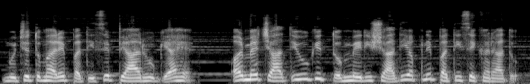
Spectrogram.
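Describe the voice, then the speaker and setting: A woman voicing a lovesick female witch in a cartoon story, soft and coaxing in a lowered voice. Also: normal speed, faint music behind, close to an everyday voice. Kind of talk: cartoon voice acting.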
